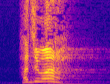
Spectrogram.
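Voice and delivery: high, booming scolding shout; thundering stern command; loud rebuke. Acted. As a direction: shout it to startle the wrongdoer. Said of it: "책망을 하면은 깜짝 놀라요".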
